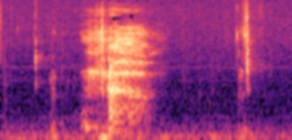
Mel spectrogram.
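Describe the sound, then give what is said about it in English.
A shot of Malort liquor being drunk: one quick, soft slurp and swallow swelling into a breathy exhale, with a few faint mouth clicks on either side and no talking. “Well, I guess without further delay, seeing as I picked fewer winners, I'm going to drink the Malort. I got it poured here.”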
